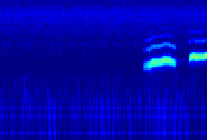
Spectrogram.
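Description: European starling giving two short whistled notes about a second and a half in: the first rises slightly in pitch, the second is steadier and a little higher.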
